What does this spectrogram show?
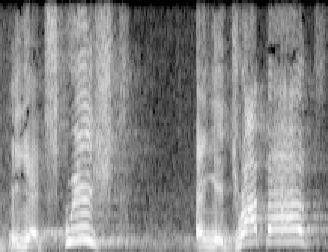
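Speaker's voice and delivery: high, drawn-out sarcasm; mocking retort. Doubting twin answering his hopeful brother, high mocking retort. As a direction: stretch it high to mock a naive idea.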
